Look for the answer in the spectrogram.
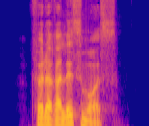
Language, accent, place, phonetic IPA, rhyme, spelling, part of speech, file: German, Germany, Berlin, [fødeʁaˈlɪsmʊs], -ɪsmʊs, Föderalismus, noun, De-Föderalismus.ogg
- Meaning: federalism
